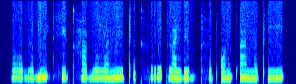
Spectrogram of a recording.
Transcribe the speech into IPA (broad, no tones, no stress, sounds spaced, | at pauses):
ʁʷ ə ɡ ɜ b ũ t sʲ ɔ kʰ a b ə v ɜ n i tʼ ə kʰ r ɯ t l a lʲ ɾ ɯ b tʰ ə pʼ ɔ ɾ ə̃ pʼ ã n ə tʼ i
